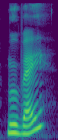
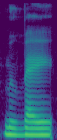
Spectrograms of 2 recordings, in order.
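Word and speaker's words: Möwe: Mouve. – And it's German. – For seagull. And it rhymes with O'Day. My boat's an O'Day. Mouve, O'Day.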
